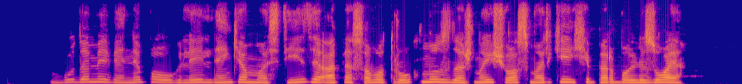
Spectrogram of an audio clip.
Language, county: Lithuanian, Klaipėda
